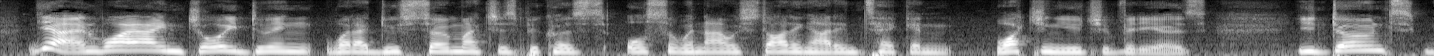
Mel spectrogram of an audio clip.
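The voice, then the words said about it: South African accent, distinctive voice. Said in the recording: “my accent and my voice ... your voice is so amazing ... such a unique... ... the South African accent is like the number one most liked accent”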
